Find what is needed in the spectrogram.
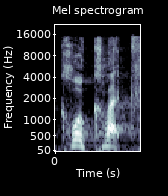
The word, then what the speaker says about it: kloklek: First of all, the word kloklek, it's spelled K-L-O-K-L-E-K. And you say kloklek. Let's try that together.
